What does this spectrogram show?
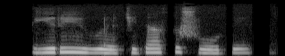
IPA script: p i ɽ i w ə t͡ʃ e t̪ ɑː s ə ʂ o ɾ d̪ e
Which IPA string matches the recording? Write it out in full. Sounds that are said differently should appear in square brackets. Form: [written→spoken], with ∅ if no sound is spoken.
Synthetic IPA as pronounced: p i [ɽ→ɾ] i w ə t͡ʃ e [t̪→d̪] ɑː s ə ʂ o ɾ d̪ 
